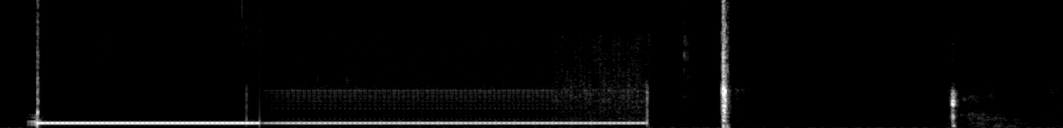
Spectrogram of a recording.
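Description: A steady telephone dial tone hums loudly for about three seconds, shifting slightly in tone partway through, then cuts off, followed by a couple of sharp clicks as the line connects.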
